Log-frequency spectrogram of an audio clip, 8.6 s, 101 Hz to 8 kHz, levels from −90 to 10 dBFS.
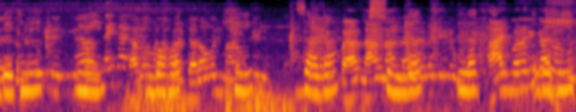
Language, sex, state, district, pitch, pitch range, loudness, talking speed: Hindi, female, Madhya Pradesh, Dhar, 225 Hz, 210-235 Hz, -16 LUFS, 55 wpm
